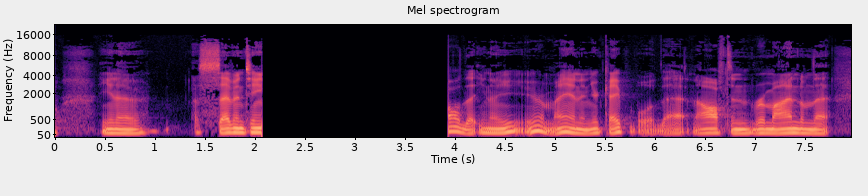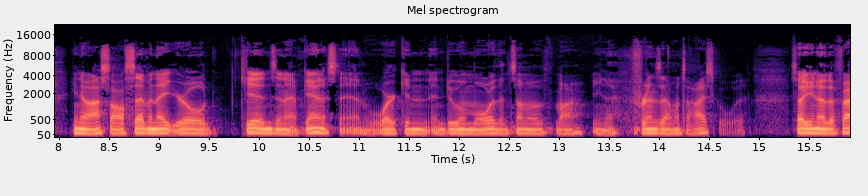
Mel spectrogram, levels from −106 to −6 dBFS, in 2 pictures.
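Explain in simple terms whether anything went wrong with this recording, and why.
Something did go wrong: there is an audio dropout to silence from 2.07 s to 3.93 s. The speech stops abruptly in mid-flow and returns just as suddenly, with nearly two seconds of total silence between, not even the faint background hum of the room. That silence suggests the input signal was cut off, likely by a disconnected device, a failed link or an accidental mute, while recording continued. Whatever was said during the gap is lost.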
